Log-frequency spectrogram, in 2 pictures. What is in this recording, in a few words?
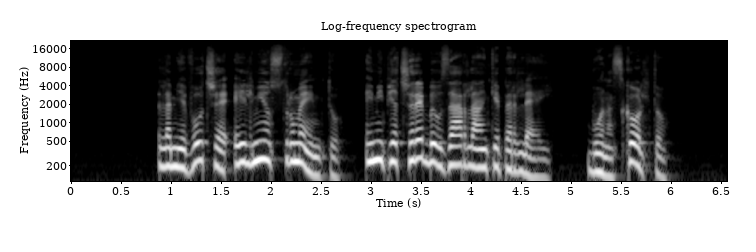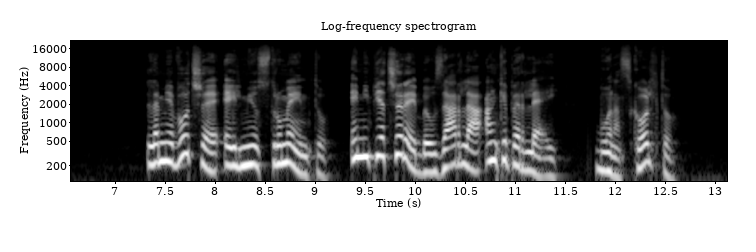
ITALIAN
